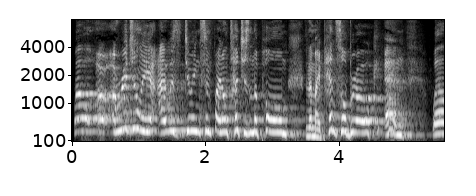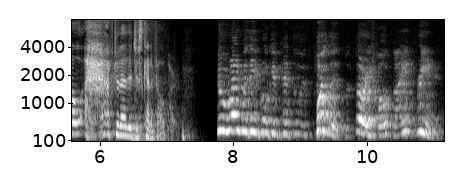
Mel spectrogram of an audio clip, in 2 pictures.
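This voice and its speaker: A man's voice: extremely high pitch, a little fast, a bit bright. A man voicing a stubborn, sulky cartoon moose in a whiny, put-upon way for a live radio-style sketch. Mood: sulky, apologetic. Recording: echoey live room.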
